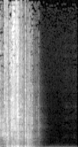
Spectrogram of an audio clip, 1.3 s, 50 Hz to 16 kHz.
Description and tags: kitchen utensils 06
rummaging through a kitchen drawer
recorded on 16 September 2009 using a Zoom H4 recorder
cutlery, kitchen, rummaging, silverware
